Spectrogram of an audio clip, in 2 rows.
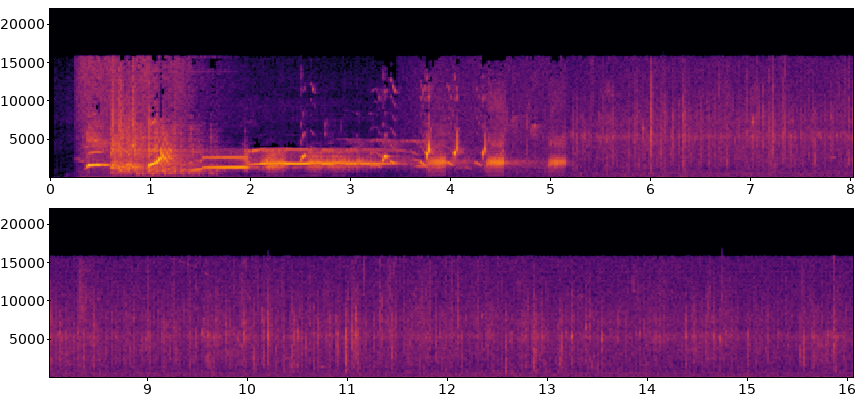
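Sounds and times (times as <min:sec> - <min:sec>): fire crackling: 0:00.1 - 0:16.0
birds calling: 0:00.3 - 0:05.2.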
